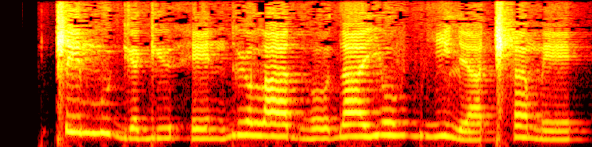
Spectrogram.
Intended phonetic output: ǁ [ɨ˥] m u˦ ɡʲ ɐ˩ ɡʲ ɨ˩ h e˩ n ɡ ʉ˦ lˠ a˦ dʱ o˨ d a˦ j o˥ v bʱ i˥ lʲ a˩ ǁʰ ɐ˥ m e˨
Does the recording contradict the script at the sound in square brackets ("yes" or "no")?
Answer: yes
